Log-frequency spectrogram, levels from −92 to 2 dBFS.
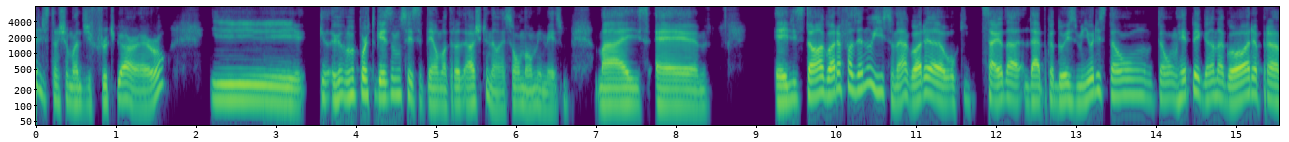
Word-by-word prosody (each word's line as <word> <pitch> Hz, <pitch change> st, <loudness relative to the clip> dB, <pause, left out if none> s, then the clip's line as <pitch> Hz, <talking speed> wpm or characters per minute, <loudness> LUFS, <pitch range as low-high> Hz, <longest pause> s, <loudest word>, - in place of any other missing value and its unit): eles 195 Hz, -8 st, -5 dB
estão 125 Hz, -1 st, -7 dB
chamando 110 Hz, -2 st, -3 dB
de 105 Hz, 0 st, -7 dB
foot 115 Hz, +1 st, -6 dB
girls 130 Hz, -8 st, +2 dB
erin, 100 Hz, -, 0 dB, 0.6 s
e 125 Hz, -4 st, +1 dB, 0.2 s
que 145 Hz, -, -6 dB
o 145 Hz, +3 st, -1 dB
o -, -, -1 dB
português, 160 Hz, -3 st, +2 dB
eu 165 Hz, -, -3 dB
não 165 Hz, -, -3 dB
sei 155 Hz, -4 st, -3 dB
se -, -, -10 dB
tem 110 Hz, -2 st, -2 dB
uma 105 Hz, -1 st, -4 dB
tradu 115 Hz, -1 st, -2 dB
eu -, -, -1 dB
acho 115 Hz, 0 st, 0 dB
que -, -, -8 dB
não, 90 Hz, -1 st, -5 dB
é 90 Hz, -, -9 dB
só 115 Hz, -, -5 dB
um 110 Hz, -, -3 dB
nome 100 Hz, -1 st, -5 dB
mesmo. 90 Hz, -1 st, -9 dB, 0.4 s
Mas, 110 Hz, -1 st, +2 dB
eh, 105 Hz, -2 st, +3 dB, 1.0 s
eles 120 Hz, +3 st, +2 dB
estão 150 Hz, +5 st, +5 dB
agora 180 Hz, +3 st, +5 dB
fazendo 215 Hz, +5 st, 0 dB
isso, 185 Hz, -, -3 dB
né, 120 Hz, 0 st, -1 dB
agora 165 Hz, +4 st, +4 dB
o 115 Hz, +1 st, -3 dB
que 135 Hz, -, -18 dB, 0.2 s
saiu 125 Hz, +3 st, +2 dB
da 135 Hz, -3 st, +1 dB
da 120 Hz, +1 st, +1 dB
época 130 Hz, +2 st, -2 dB
2000, 125 Hz, +2 st, -1 dB
eles 190 Hz, +1 st, -2 dB
estão 160 Hz, -2 st, -3 dB
estão 135 Hz, +1 st, -4 dB
repegando 150 Hz, 0 st, -1 dB
agora, 145 Hz, +6 st, +4 dB
pra 135 Hz, -6 st, +1 dB
130 Hz, 195 wpm, -22 LUFS, 110-150 Hz, 1.0 s, estão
